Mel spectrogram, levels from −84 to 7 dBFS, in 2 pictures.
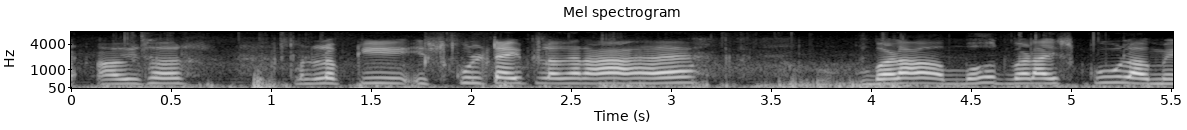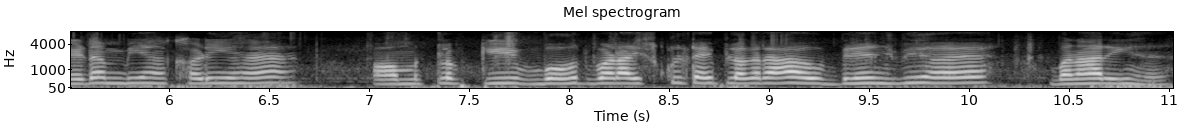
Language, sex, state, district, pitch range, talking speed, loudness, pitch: Hindi, female, Chhattisgarh, Balrampur, 260-280 Hz, 190 wpm, -16 LUFS, 270 Hz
